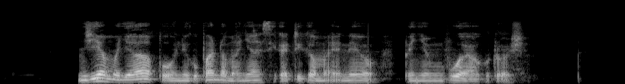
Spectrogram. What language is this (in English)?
Swahili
